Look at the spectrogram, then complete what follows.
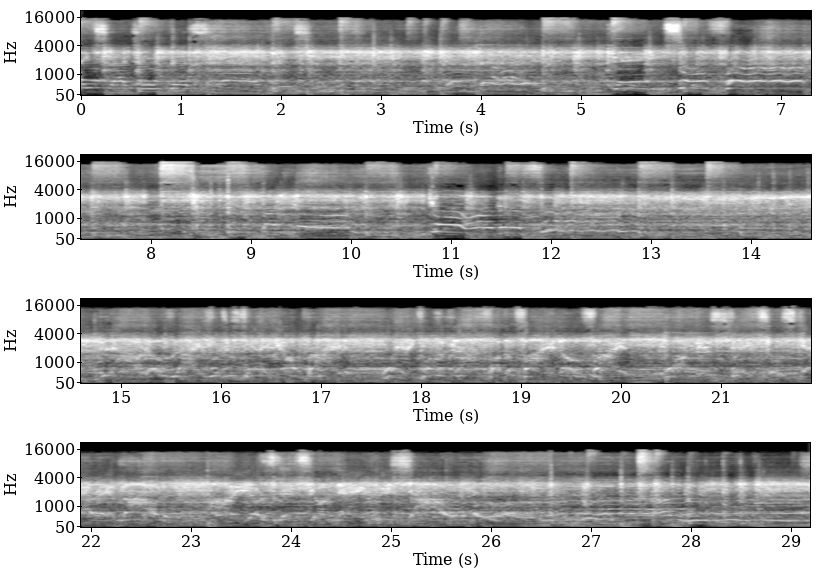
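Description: A heavy metal band playing live, with distorted electric guitars, a drum kit and a singer who sings and yells, at a loud, even level.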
